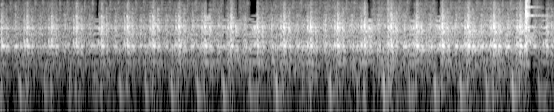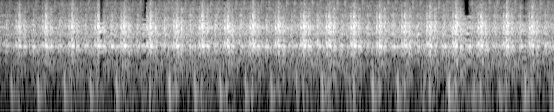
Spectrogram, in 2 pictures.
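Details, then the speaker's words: Dune buggy engine, no air cleaner, sounding slightly lean after idle and mixture screw adjustments: sharp metallic clank about four times a second with firing; bottom end suspected knocking, oil had been low and was topped off. "sounds like the bottom end is a little clanky to me though and I did top it off with oil it was low had oil in it but it was somewhat low"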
